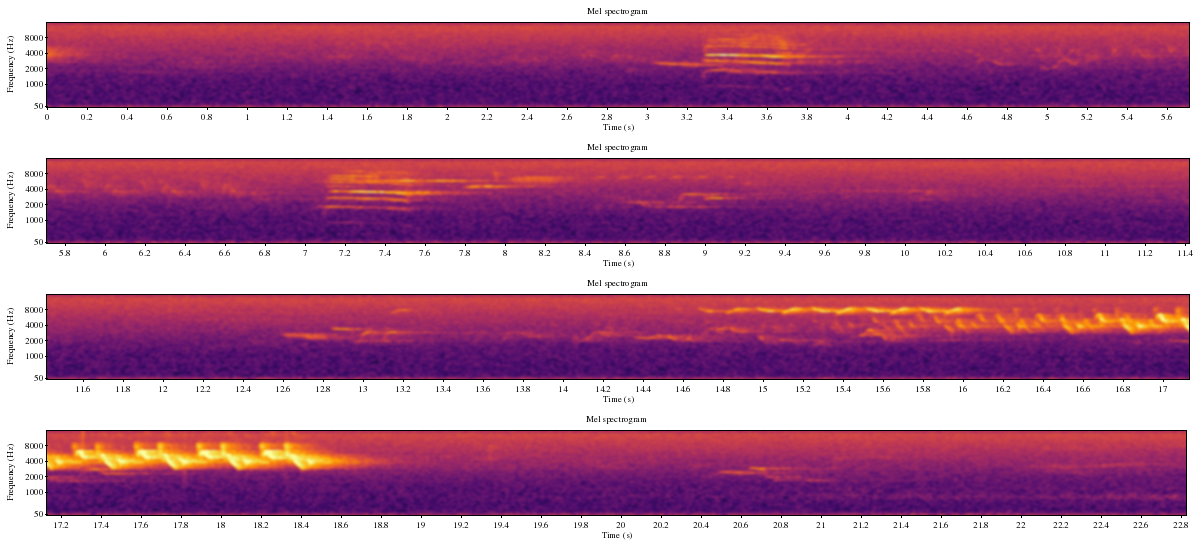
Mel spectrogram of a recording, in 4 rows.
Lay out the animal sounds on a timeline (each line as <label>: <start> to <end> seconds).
Blue Jay (Cyanocitta cristata): 3.1 to 4.0 seconds
Ovenbird (Seiurus aurocapilla): 4.7 to 6.8 seconds
Blue Jay (Cyanocitta cristata): 6.8 to 7.8 seconds
Black-throated Green Warbler (Setophaga virens): 7.1 to 8.4 seconds
Black-and-white Warbler (Mniotilta varia): 8.1 to 9.3 seconds
Wood Thrush (Hylocichla mustelina): 8.4 to 9.2 seconds
Wood Thrush (Hylocichla mustelina): 12.6 to 13.4 seconds
Rose-breasted Grosbeak (Pheucticus ludovicianus): 13.6 to 16.0 seconds
Black-and-white Warbler (Mniotilta varia): 14.6 to 16.1 seconds
Ovenbird (Seiurus aurocapilla): 15.5 to 18.7 seconds
Wood Thrush (Hylocichla mustelina): 17.1 to 17.8 seconds
Wood Thrush (Hylocichla mustelina): 20.5 to 21.2 seconds
Eastern Wood-Pewee (Contopus virens): 21.8 to 22.8 seconds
